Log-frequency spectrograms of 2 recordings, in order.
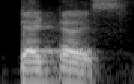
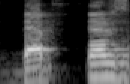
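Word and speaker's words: debtors: डेटर्स डेप्टर्स नहीं B silent रहेगा तो उसे डेटर्स बोलते हैं हम लोग। ठीक है? बी साइलेंट रहता है इसमें। डेटर्स बोलना है इसको।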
